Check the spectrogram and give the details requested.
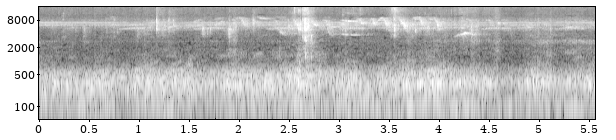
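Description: Eating sounds: chewing with a few short, sharp mouth clicks and smacks through the middle, over a steady low background hum.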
